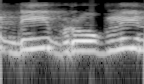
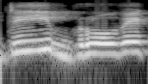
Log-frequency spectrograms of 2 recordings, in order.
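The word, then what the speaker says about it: de Broglie: डी ब्रोवे concept की अगर बात करें तो इसे डी ब्रोगली नहीं पढ़ते, इसका सही प्रोनाउंसिएशन होता है डी ब्रोवे कॉन्सेप्ट।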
